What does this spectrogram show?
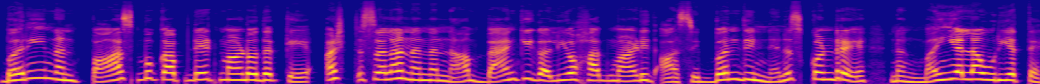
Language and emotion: Kannada, angry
